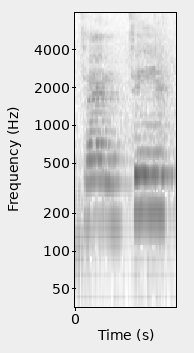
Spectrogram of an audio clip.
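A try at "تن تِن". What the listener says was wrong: Tan tin. Tan. No, tan tin. Not teen. Tin. Tin. Tan tin.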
